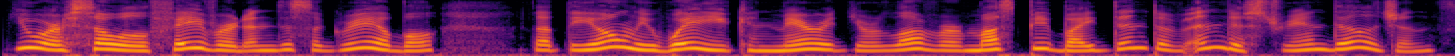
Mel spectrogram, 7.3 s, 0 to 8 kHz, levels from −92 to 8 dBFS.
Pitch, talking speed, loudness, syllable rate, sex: 245 Hz, 200 wpm, -18 LUFS, 5.7 syllables/s, female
